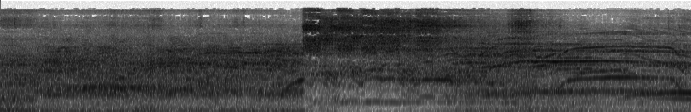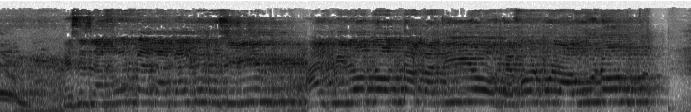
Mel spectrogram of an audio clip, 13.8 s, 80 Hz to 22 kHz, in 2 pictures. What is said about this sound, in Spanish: La gente apoyando aproximadamente unas 3.000, eh, 4.000 personas, apoyando obviamente a Checo Pérez.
